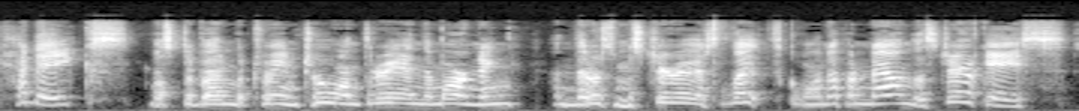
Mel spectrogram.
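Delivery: high, chirpy cockney maid voice; perky maid reassuring her mistress; Claire the maid. Acted. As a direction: pitch her up and pert. Claire's long speech.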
